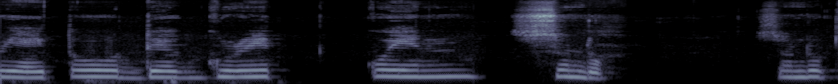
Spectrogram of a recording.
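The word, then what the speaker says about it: Seondeok: Sunduk ya bacanya, atau bacanya biasa Seondoek.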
